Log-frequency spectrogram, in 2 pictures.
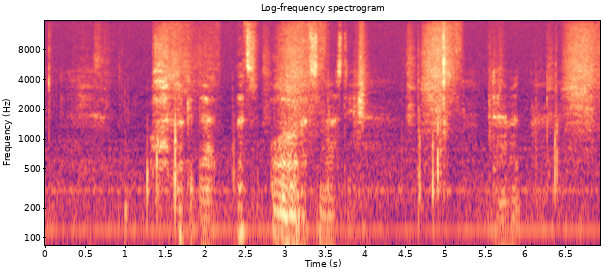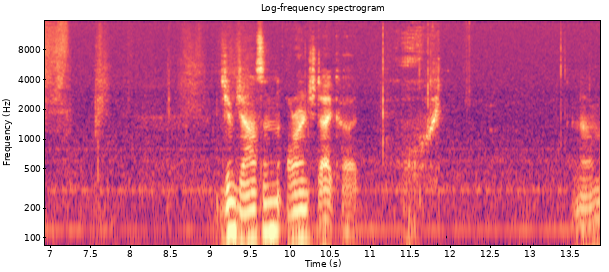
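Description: Plastic card sleeves rustle and crinkle as they are handled.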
